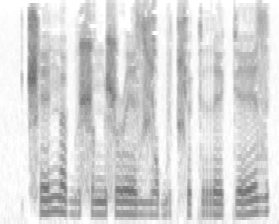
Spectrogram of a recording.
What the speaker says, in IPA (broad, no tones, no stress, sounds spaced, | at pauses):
ʈ͡ʂʰ e ŋ œ b ʏ ʂ ʊ ŋ ɪ ʂ ɹ e z ʑ ɔ b ʊ t͡ɕʰ ʏ k r e k e z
